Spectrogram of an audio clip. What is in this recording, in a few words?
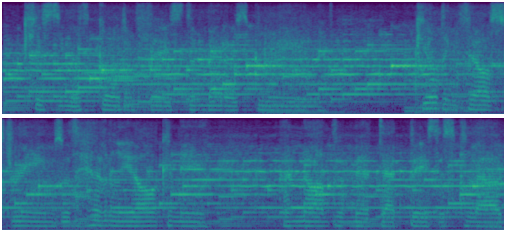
poem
